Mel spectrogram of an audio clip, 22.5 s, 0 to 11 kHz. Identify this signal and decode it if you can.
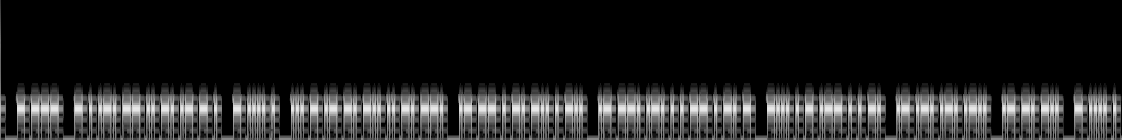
Morse code, heard as a keyed tone, about 25 wpm, 750 Hz. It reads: TO TERMINATE THE STANDING AMENDED AGREEMENT BETWEEN ARRL AND THE
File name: Archive / 25 WPM / 25WPM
